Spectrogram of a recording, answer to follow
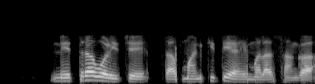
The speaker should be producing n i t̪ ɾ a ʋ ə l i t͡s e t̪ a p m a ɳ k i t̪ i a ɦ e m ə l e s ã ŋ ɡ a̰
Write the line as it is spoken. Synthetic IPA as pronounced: n e t̪ ɾ a ʋ ə ɭ i t͡s e t̪ a p m a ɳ k i t̪ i a ɦ e m ə l a s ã ŋ ɡ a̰

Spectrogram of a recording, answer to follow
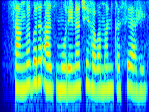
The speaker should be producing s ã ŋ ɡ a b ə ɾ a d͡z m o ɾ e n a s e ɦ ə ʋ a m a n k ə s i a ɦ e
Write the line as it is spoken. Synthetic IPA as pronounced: s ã ŋ ɡ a b ə ɾ a d͡z m o ɾ e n a t͡s e ɦ ə ʋ a m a n k ə s e a ɦ e

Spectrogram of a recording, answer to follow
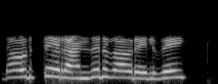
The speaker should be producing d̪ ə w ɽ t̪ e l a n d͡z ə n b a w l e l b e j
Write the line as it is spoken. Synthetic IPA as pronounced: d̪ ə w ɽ t̪ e ɾ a n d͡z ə n ɡ a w ɾ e l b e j

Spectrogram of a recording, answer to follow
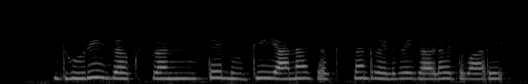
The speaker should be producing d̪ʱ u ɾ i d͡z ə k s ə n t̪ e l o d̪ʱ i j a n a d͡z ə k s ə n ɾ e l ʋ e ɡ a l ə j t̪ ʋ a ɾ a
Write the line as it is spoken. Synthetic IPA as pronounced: d̪ʱ u ɾ i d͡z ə k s ə n t̪ e l u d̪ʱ i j a n a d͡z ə k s ə n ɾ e l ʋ e ɡ a ɽ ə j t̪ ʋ a ɾ e

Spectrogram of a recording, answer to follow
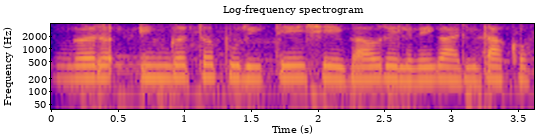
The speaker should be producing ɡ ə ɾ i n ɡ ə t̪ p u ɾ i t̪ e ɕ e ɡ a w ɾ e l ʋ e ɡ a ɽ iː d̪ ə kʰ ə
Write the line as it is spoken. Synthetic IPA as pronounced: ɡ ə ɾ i ŋ ɡ ə t̪ p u ɾ i t̪ e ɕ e ɡ a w ɾ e l ʋ e ɡ a ɽ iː d̪ a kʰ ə

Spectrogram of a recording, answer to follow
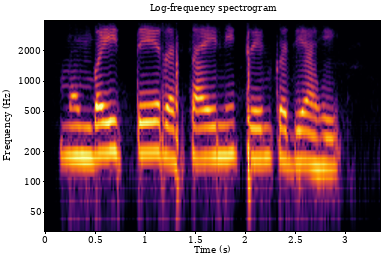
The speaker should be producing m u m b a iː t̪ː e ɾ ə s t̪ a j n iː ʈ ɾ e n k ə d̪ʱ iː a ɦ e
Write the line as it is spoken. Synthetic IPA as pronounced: m u m b ə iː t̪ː e ɾ ə s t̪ a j n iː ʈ ɾ e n k ə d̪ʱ iː a ɦ e

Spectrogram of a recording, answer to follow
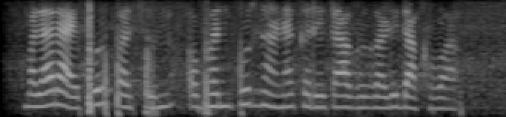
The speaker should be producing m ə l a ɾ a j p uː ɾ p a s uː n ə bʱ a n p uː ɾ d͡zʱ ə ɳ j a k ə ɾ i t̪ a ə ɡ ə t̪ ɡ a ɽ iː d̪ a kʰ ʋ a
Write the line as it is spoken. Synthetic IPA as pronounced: m ə l a ɾ a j p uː ɾ p a s uː n ə bʱ ə n p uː ɾ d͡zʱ a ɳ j a k ə ɾ i t̪ a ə ɡ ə ɡ a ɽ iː d̪ a kʰ ʋ a

